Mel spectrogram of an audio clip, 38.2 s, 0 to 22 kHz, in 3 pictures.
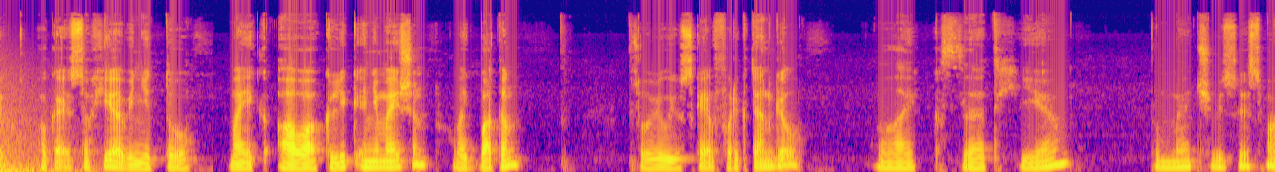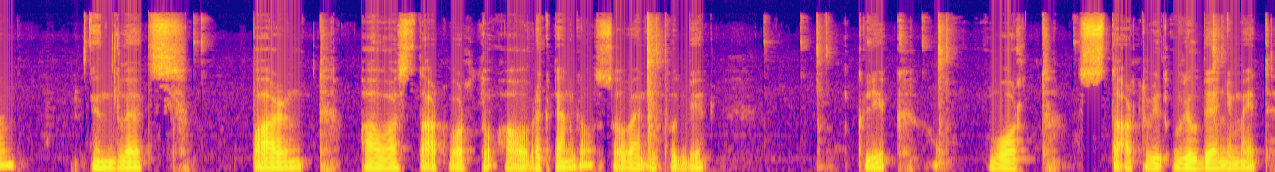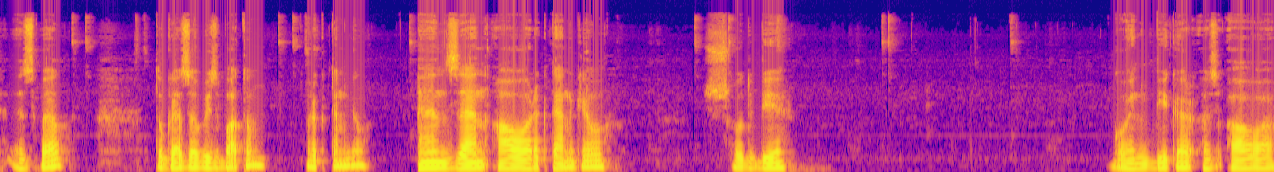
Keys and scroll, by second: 5.6 s, 6.2 s, 19.2 space, 24.8 space.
